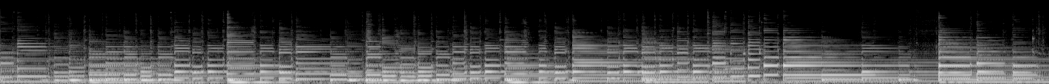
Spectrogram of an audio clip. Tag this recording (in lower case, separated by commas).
plucked string instrument, acoustic guitar, strum, musical instrument, guitar, music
